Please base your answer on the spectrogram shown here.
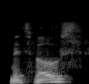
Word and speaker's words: mitzvot: If you say Asher Kitchana b'mitzvotav, Ashkenazim sometimes have said Asher Kitchana b'mitzvosav, because they pronounce the letter without a dot as an S.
